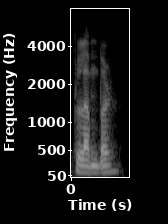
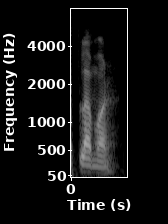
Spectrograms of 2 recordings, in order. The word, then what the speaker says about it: plumber: For the maybe 20, 30 years of my life, I kept saying plumber, plumber, plumber. So maybe I said plumber. Not a big deal. The right pronunciation is plumber. Be silent.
